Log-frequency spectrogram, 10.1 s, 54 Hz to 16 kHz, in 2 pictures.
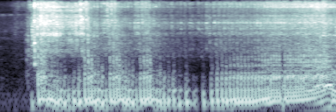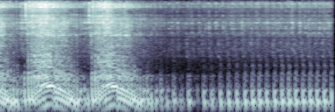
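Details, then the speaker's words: Honda Monkey-style Stallions minibike on its original Wave125 carburetor, before fitting a Dash carb: starts first try, blips, then settles into an even single-cylinder putter; healthy idle, runs normally. "ก็ประมาณนี้ครับสำหรับคาบูWave125นะจริงๆรถอ่ะมันไม่ได้มีปัญหาอะไรนะครับนะสตาร์ทติดเบาอยู่อ่าสามารถขับได้ปกติติเลยนะครับ"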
